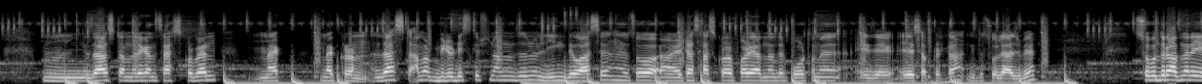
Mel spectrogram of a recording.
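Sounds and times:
person talking: 0.0s - 10.6s
background music: 0.0s - 12.0s.

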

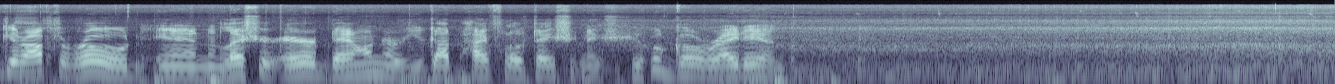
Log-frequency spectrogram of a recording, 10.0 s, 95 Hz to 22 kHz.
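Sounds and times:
tyres on sand and gravel: 0.0s - 10.0s
vehicle engine approaching: 2.9s - 10.0s.

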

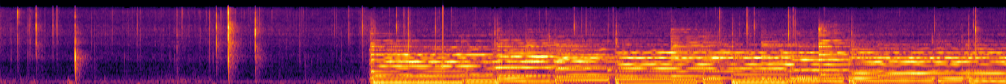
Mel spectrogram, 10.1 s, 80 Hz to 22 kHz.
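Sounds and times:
vinyl crackles and pops: 0.0s - 10.0s
vinyl low hum: 0.0s - 10.0s.

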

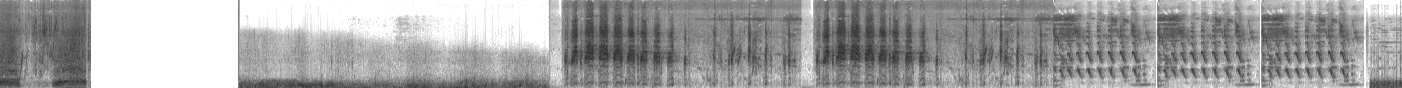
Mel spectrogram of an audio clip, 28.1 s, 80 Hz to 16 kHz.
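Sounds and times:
low rumble: 4.8s - 11.0s
ducks quacking: 11.2s - 27.3s.

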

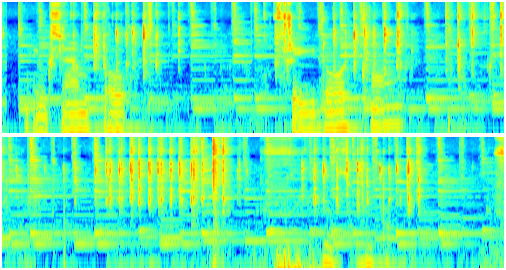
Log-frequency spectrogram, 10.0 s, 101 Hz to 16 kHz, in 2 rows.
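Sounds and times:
background music: 0.0s - 10.0s
computer keyboard typing: 0.9s - 1.6s, 3.3s - 5.2s, 6.0s - 7.4s, 8.0s - 9.2s.

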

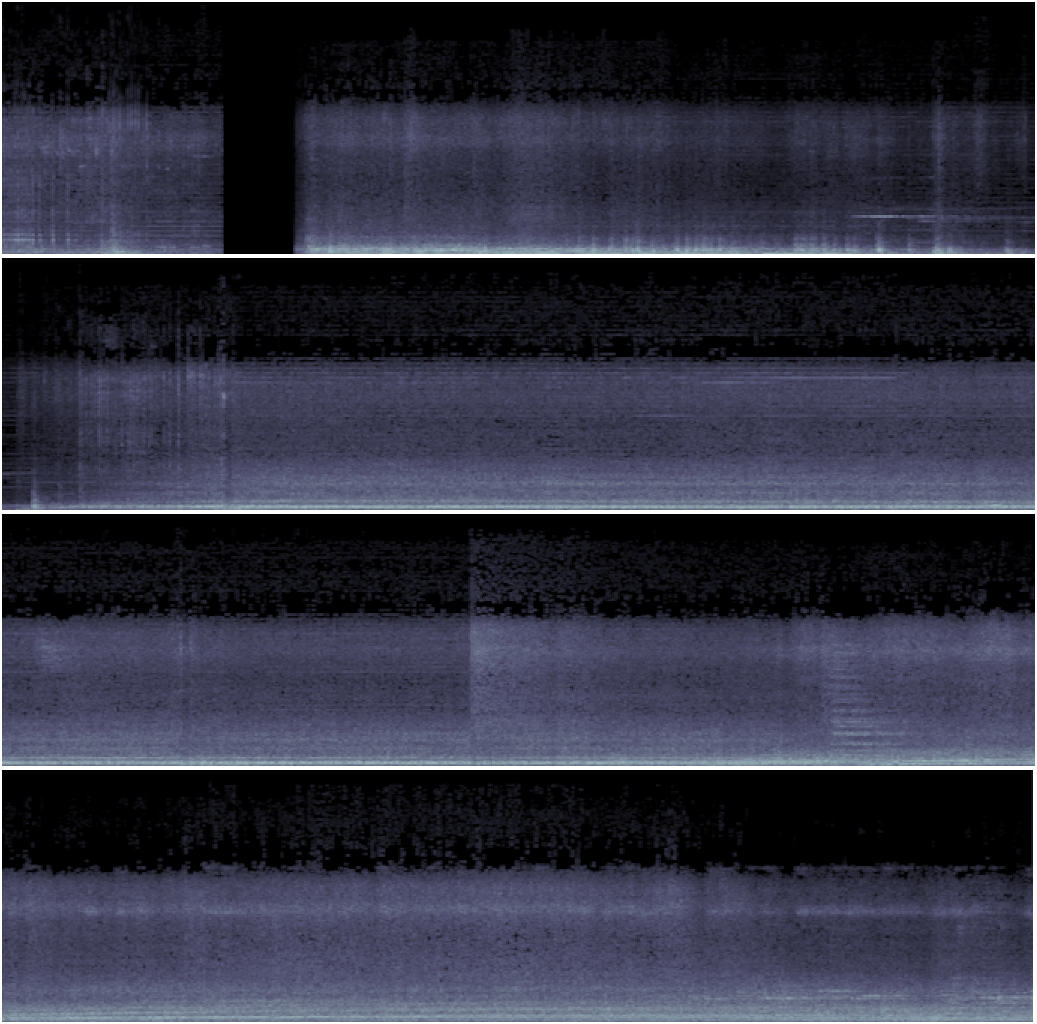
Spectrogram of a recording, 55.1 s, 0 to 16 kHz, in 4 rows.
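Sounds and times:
train hum and rumble: 0.0s - 3.0s, 3.9s - 55.0s.

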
